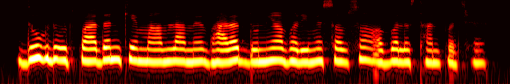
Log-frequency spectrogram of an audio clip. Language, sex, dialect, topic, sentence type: Maithili, female, Eastern / Thethi, agriculture, statement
